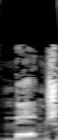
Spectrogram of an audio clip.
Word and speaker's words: Moms: Sally Burke is president of Moms in Prayer International. Now, I'm saying that the American way because that's how it's spelt, M-O-M-S in Prayer International.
